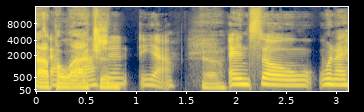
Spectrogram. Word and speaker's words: Appalachian: Yeah, well, because it's also I want to say too, because where I'm from, we always say like the Appalachian Trail, yeah, but it's actually pronounced Appalachian.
